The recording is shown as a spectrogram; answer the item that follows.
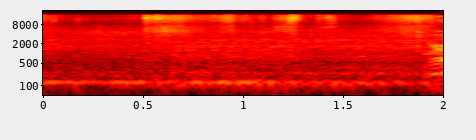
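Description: A steady low mechanical hum over an even background hiss.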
